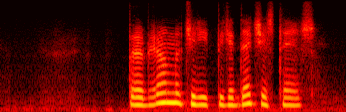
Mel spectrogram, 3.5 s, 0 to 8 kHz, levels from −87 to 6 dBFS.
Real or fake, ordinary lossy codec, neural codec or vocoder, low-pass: fake; none; codec, 16 kHz, 0.5 kbps, FunCodec, trained on Chinese and English, 25 frames a second; none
